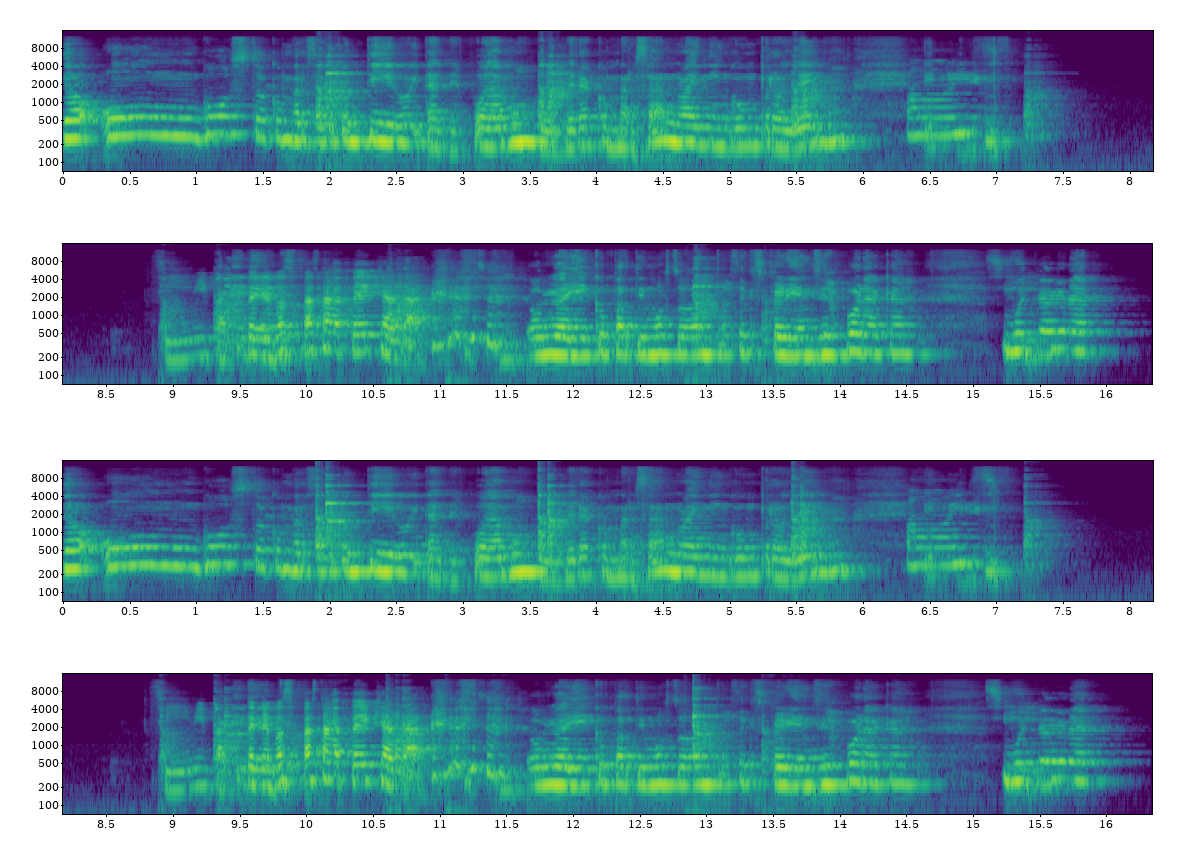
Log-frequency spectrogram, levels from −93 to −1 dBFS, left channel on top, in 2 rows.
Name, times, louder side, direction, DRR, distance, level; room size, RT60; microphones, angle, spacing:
voice 1, 0.0-7.1 9.4-9.8 11.5-15.8, left 1 dB, 25° left, 1 dB, 1.9 m, -24 dB
sound 1, 1.9-2.2 2.5-2.6 3.0-3.1 3.6-3.8 4.3-4.4 4.8-4.9 5.5-5.7 7.2-7.3 8.9-9.0 9.3-9.9 10.1-10.2 10.6-11.5 12.3-12.5 12.8-13.6 14.6-14.7, right 2 dB, 75° right, 5.4 m, -30 dB
voice 2, 6.3-6.8 8.9-11.5 15.2-15.6, right 2 dB, 40° right, 1 dB, 2.5 m, -25 dB
21.0 x 15.0 x 2.8 m, 0.70 s
head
